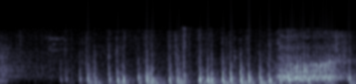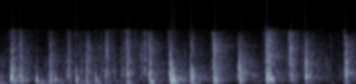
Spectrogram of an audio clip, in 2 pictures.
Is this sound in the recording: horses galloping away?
yes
